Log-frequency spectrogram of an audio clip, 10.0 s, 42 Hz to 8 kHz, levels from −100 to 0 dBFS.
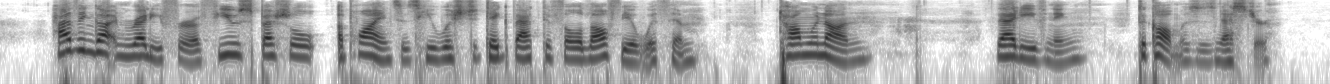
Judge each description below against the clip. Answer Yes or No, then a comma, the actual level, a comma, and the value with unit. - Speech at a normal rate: Yes, average, 150 wpm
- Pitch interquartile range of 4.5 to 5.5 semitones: Yes, average, 4.8 semitones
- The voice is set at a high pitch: Yes, high, 210 Hz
